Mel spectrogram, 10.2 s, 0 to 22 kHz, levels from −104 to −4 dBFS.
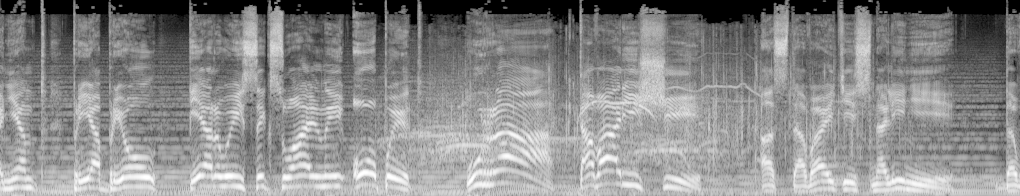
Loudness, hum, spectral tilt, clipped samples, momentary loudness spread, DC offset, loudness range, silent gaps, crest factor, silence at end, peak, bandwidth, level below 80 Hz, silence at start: -10 LUFS; none; -3.5 dB/octave; under 0.1%; 10 LU; under 0.1%; 2 LU; none; 10 dB; 0 s; 0 dBFS; over 20 kHz; -32 dBFS; 0 s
